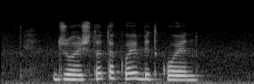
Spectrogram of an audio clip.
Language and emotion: Russian, neutral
